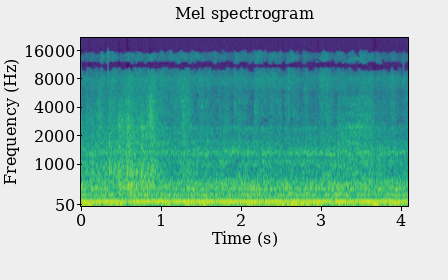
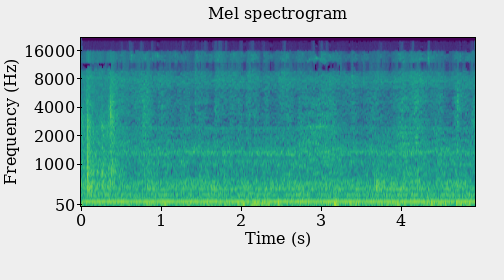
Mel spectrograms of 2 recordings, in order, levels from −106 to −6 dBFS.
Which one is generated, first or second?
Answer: first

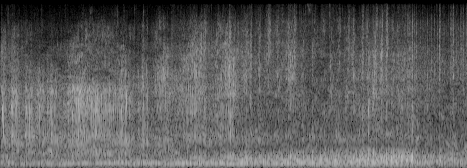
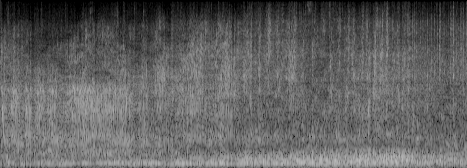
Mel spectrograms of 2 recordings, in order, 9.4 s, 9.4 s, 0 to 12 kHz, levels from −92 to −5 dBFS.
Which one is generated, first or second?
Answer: second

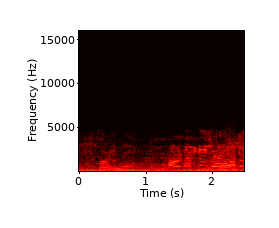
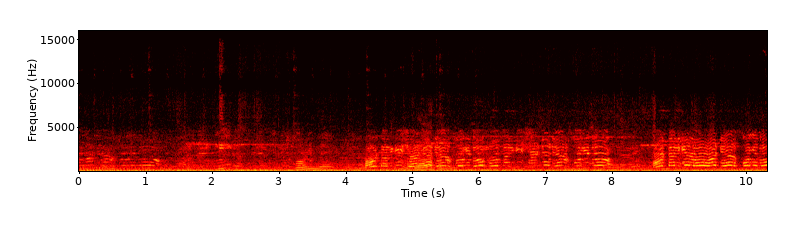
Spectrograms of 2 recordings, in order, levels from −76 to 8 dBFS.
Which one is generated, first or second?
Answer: first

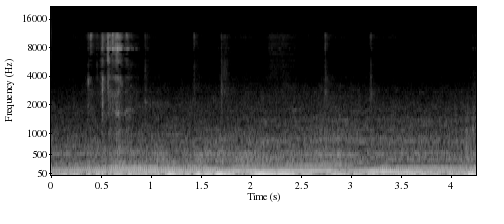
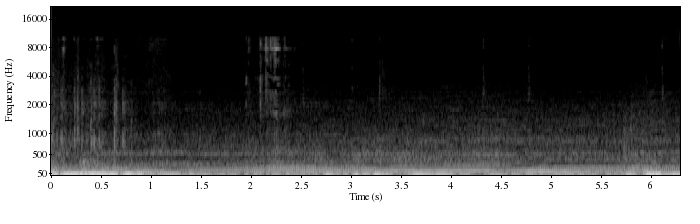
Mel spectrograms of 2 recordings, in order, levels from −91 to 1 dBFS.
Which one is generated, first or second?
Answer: first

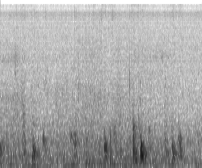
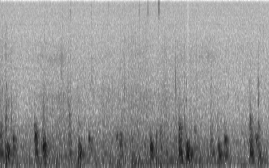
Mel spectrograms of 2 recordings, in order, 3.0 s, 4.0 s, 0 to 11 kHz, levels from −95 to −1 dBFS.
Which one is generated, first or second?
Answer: first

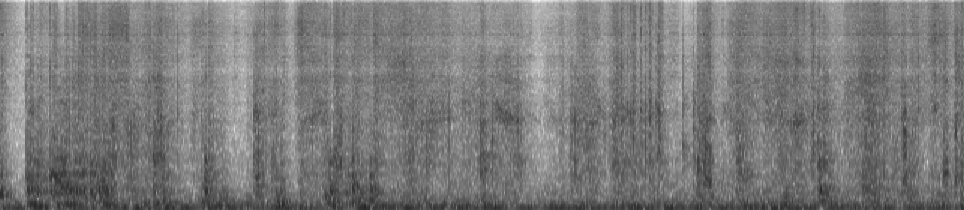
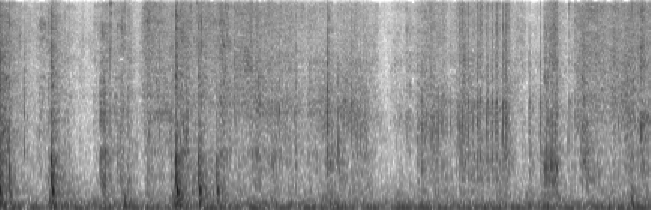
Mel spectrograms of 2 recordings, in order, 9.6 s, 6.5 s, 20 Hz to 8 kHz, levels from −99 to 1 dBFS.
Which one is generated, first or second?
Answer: first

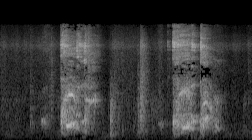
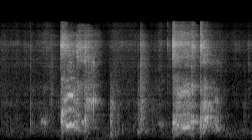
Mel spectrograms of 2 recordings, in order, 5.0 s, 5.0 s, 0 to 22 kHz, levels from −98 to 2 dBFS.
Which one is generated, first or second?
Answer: second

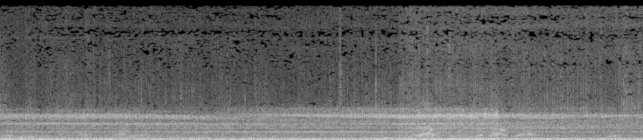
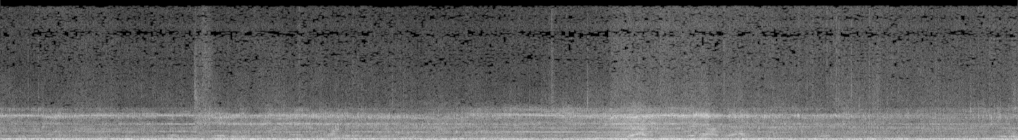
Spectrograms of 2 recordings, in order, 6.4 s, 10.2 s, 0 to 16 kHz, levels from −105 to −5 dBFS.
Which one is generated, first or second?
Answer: second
